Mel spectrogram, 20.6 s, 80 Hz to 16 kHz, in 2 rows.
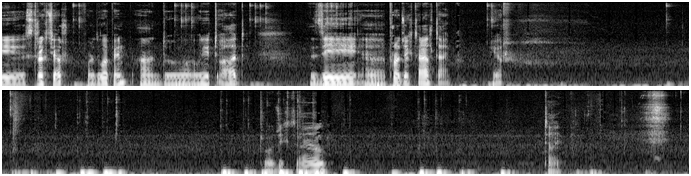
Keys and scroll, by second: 11.3-17.9 typing, 19.1 Return.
